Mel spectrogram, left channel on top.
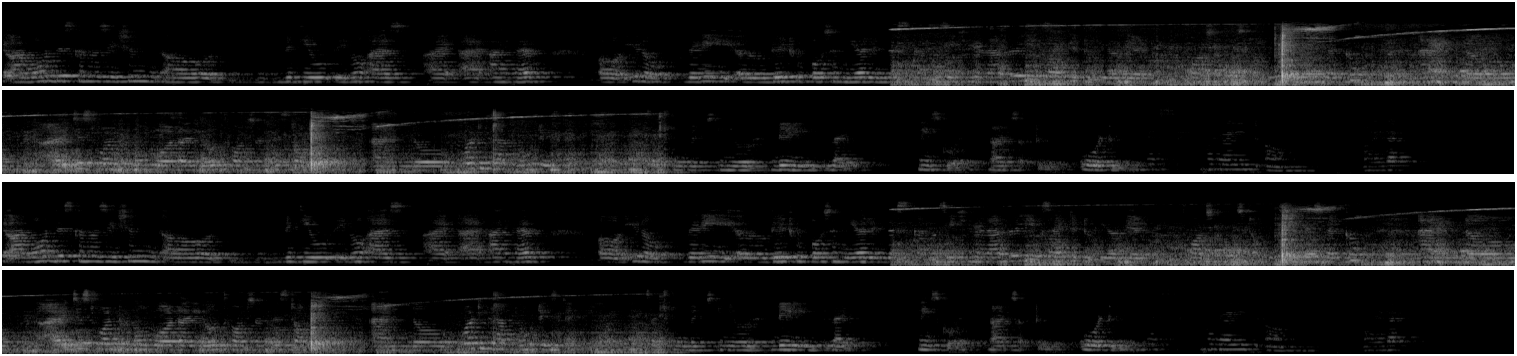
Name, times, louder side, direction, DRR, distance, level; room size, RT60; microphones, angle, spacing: voice 1, 0.0-11.4 11.8-18.3 18.8-23.6 24.3-26.4, equal, 20° right, -2 dB, 2.8 m, -43 dB
sound 1, 8.9-21.8, left 3 dB, 55° left, 1.0 m, -37 dB
voice 2, 27.1-28.1 28.7-29.1, right 1 dB, 30° left, -4 dB, 3.9 m, -56 dB
16.0 x 7.2 x 4.3 m, 0.78 s
head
